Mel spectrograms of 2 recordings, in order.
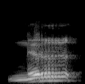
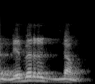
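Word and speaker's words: निर्विघ्नम्: Similarly here also, it is nirvignam. Okay. Not a nivirgnam.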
